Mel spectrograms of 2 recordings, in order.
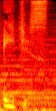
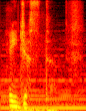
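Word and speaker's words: Aegis: you my name is AIS what wait there your name is AIS aist like I think that's how you pronounce it properly oh okay yeah I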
